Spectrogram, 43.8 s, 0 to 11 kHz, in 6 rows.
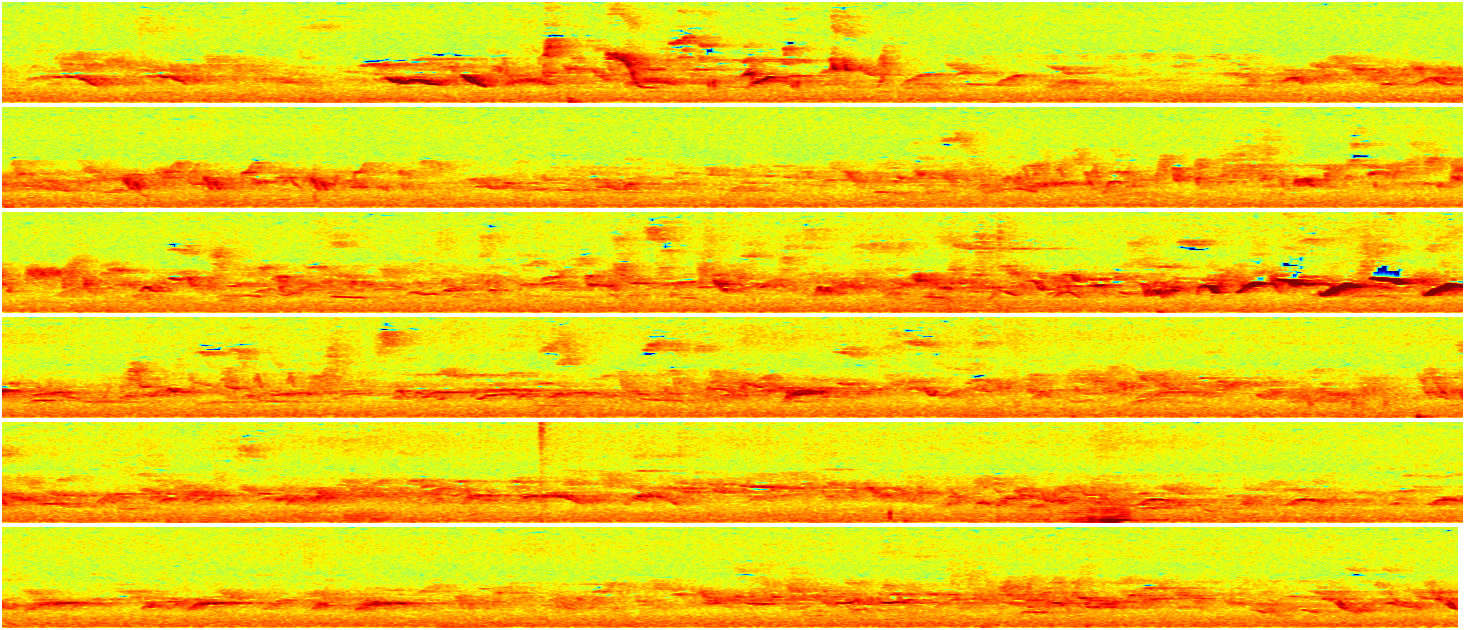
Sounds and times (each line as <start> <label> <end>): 0.0 Morning birds 43.8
